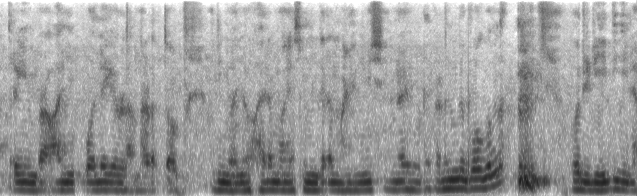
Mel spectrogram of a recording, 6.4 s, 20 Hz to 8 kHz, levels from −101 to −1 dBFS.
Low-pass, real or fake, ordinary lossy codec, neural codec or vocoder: none; fake; none; codec, 16 kHz, 4 kbps, FreqCodec, smaller model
